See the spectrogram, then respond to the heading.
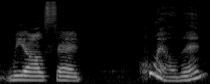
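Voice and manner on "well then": hopeful. Acted. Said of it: "she offered hopefully".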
